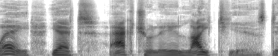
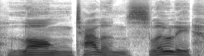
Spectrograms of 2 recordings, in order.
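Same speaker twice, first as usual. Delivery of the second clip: ordinary delivery, nothing marked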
